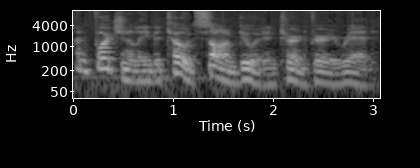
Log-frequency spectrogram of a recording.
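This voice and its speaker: A man reading a children's classic aloud in an expressive, unhurried storytelling manner. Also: low voice, recorded from a distance, slight background noise. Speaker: storybook reader.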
